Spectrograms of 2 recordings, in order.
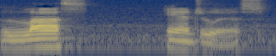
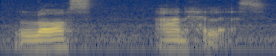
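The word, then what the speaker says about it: Los Ángeles: Angeles all right however it's not in Spanish it's not Los Angeles the O makes an o sound and so it's Los aneles the angels all right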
